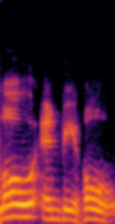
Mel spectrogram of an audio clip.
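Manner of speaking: put-on deep German accent. Recalling a phrase a philosophy professor always said, Doctor Coley's deep German accent. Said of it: "in a deep German accent".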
